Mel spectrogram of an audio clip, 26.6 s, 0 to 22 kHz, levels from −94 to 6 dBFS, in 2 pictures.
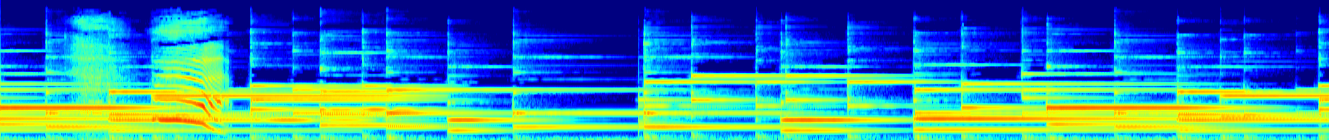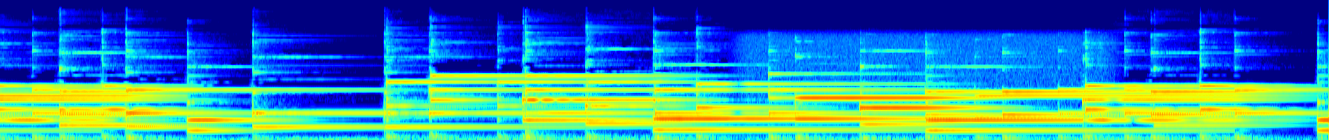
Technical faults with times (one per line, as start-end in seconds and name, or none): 20.55-24.55 digital radio blending to analogue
